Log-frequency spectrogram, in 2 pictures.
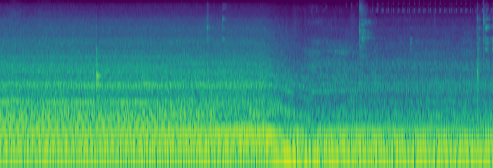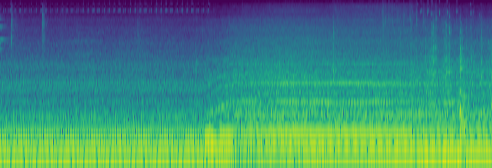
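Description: Excavator's diesel engine running steadily. About six seconds in its pitch drops to a lower, quieter speed, and near fourteen seconds it rises back up.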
